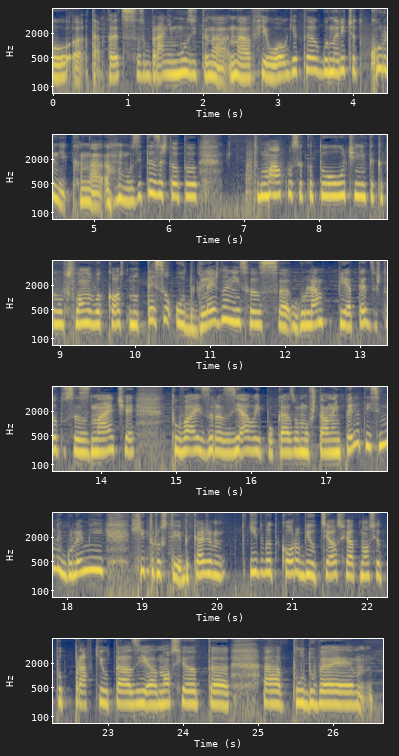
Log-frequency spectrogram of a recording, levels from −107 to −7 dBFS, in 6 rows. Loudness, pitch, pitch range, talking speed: -21 LUFS, 225 Hz, 200-250 Hz, 135 wpm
